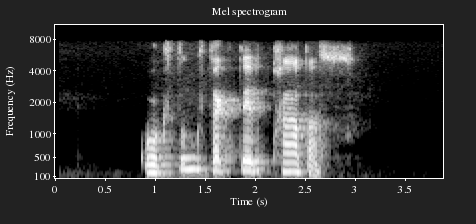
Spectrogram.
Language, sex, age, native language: Icelandic, male, 20-29, Icelandic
